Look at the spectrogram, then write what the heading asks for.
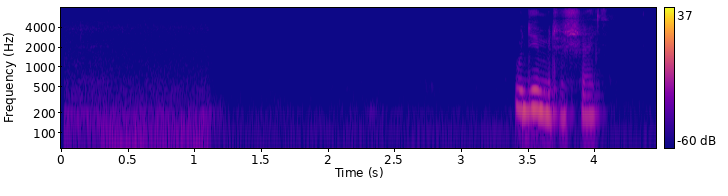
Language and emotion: Russian, neutral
